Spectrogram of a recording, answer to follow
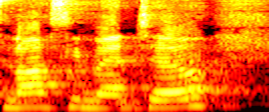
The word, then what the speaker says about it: Nascimento: Okay, I wasn't sure how to pronounce this guy's name, but it's Nascimento.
